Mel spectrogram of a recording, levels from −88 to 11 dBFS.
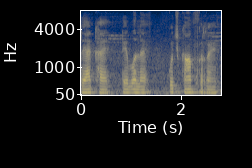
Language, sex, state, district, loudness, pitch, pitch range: Hindi, female, Punjab, Fazilka, -20 LUFS, 110 Hz, 105-115 Hz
